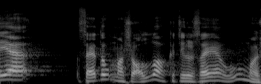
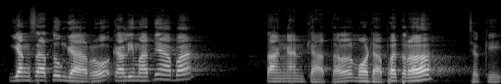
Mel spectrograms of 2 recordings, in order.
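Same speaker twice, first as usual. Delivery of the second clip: usual speaking voice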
